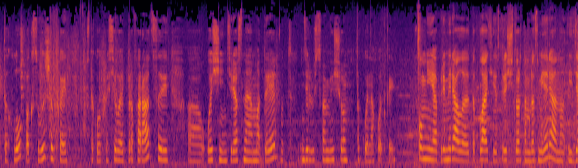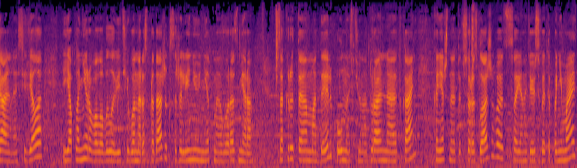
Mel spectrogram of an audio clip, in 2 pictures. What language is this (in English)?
Russian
